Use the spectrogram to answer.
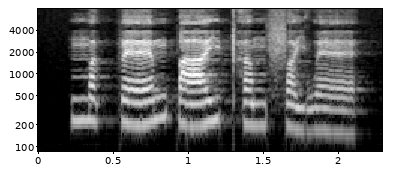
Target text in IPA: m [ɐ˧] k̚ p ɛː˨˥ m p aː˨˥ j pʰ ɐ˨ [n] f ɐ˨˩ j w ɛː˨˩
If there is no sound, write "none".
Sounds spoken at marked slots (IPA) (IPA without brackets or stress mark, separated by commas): ɐ˧, m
